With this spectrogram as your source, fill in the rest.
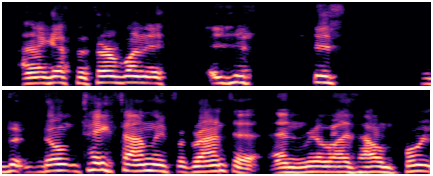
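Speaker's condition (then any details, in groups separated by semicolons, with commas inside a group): Cerebral palsy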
